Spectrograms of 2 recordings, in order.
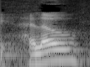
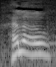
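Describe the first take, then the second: First: Said in the usual way. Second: "Hello" lifted high and quick, like a caller teasing. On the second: Shown as a demonstration. Caller on the phone chirping "Hello" without giving a name. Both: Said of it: "call and just say".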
